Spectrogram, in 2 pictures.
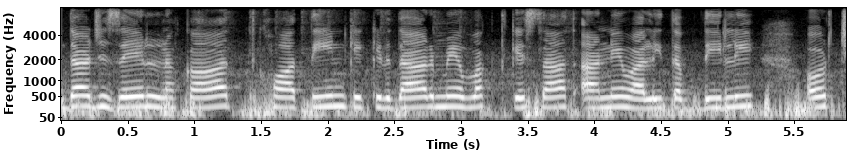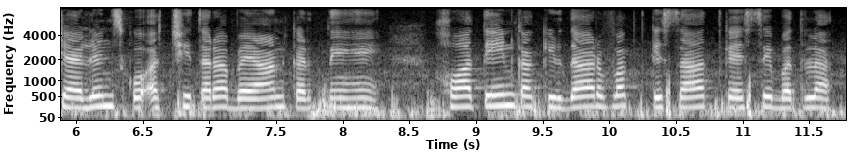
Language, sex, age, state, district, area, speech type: Urdu, female, 18-30, Uttar Pradesh, Balrampur, rural, spontaneous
